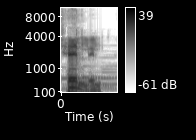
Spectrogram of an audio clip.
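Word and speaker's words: Helel (הילל): Aquí la palabra lucero de la mañana es Helel, se pronuncia así Helel, la cual significa mm, el brillante o el que brilla.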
